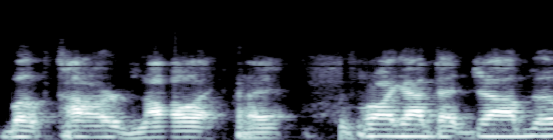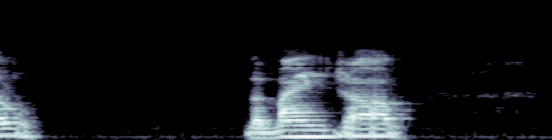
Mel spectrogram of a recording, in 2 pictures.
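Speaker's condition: Mosaic Down syndrome; from birth, mosaic type identified about age 18, considered high functioning

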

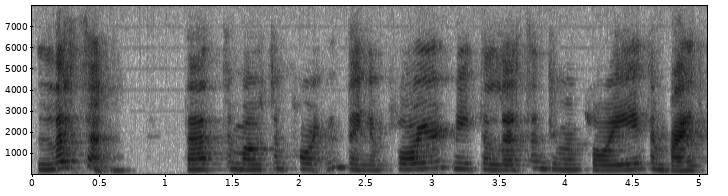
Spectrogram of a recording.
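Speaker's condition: Profound hearing loss, congenital

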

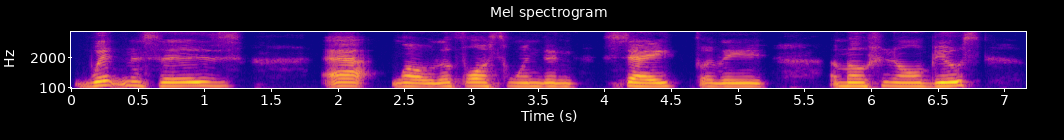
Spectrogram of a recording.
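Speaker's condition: Cerebral palsy; neurological

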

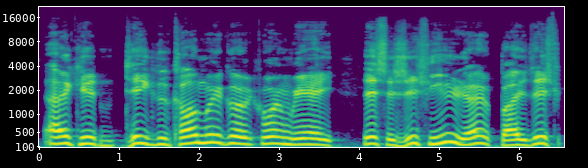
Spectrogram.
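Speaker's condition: Cerebral palsy

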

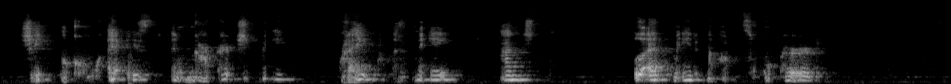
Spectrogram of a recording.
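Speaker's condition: Spasmodic dysphonia; trouble speaking during talk

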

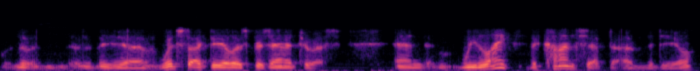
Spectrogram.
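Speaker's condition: Parkinson's disease

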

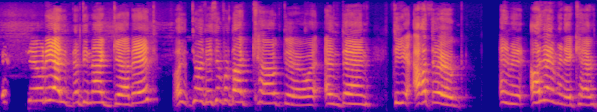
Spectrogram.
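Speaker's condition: Cerebral palsy; voice affected, speaks with accent

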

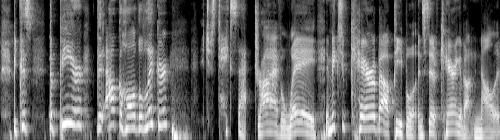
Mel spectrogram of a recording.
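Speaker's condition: No condition

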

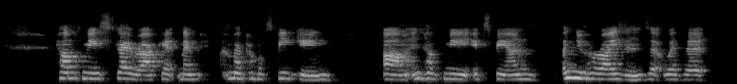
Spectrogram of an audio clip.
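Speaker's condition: Down syndrome; public speaker about 12 years

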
